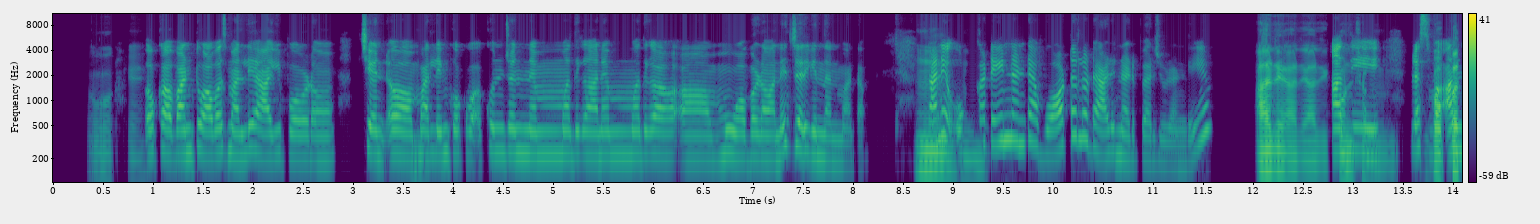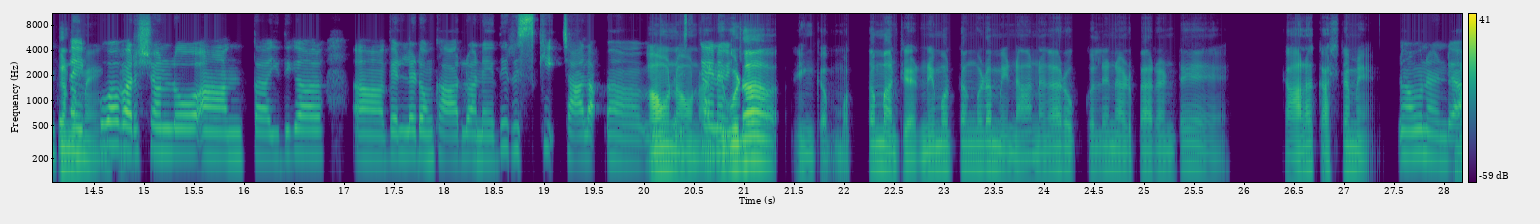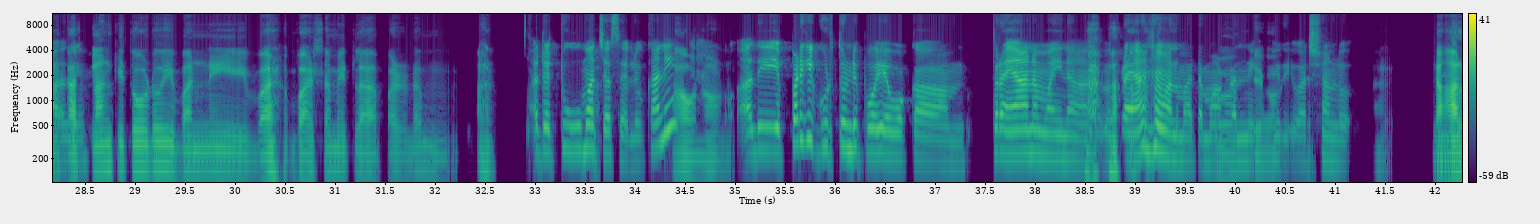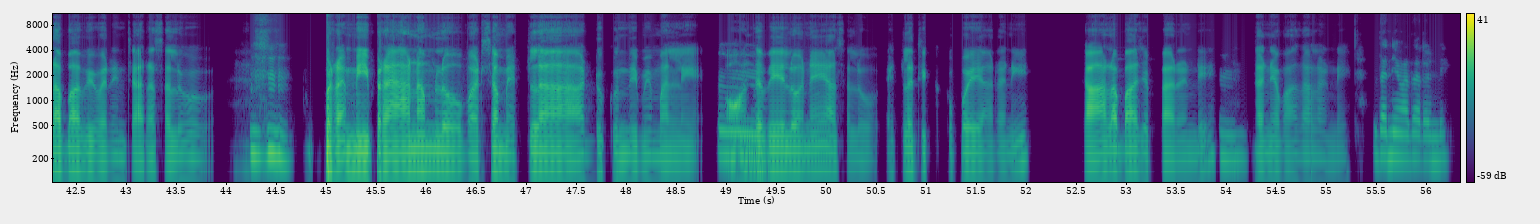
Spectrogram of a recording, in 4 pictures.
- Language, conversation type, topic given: Telugu, podcast, ప్రయాణంలో వాన లేదా తుపాను కారణంగా మీరు ఎప్పుడైనా చిక్కుకుపోయారా? అది ఎలా జరిగింది?
- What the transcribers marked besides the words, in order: in English: "వన్ టూ అవర్స్"; in English: "మూవ్"; in English: "వాటర్‌లో డ్యాడీ"; in English: "ప్లస్"; in English: "రిస్కీ"; in English: "జర్నీ"; in English: "టూ మచ్"; other noise; chuckle; laugh; giggle; in English: "ఆన్ ది వే"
